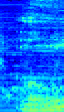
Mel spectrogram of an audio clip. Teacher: Is it a coincidence that the word we have for moon has that ooh sound, that round mouth sound in the middle of it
